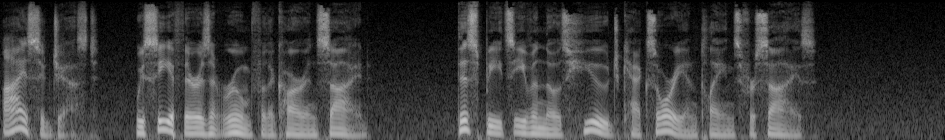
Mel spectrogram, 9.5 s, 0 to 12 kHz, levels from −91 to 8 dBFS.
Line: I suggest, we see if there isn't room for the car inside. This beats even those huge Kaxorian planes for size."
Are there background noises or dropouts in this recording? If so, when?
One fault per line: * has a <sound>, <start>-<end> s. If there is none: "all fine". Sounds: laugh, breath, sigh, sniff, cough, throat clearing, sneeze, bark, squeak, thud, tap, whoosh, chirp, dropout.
all fine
